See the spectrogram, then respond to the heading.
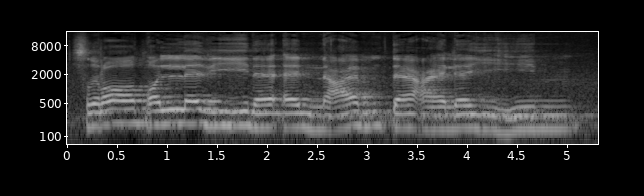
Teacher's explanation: mim hujung mati tu ada hidung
